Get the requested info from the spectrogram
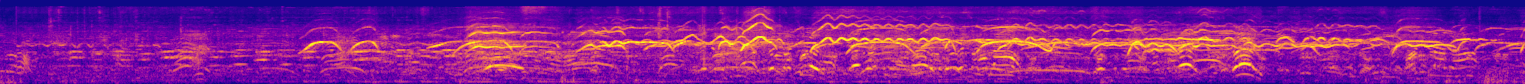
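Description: Large crowd of spectators shouting and whistling at bulls running loose, swelling about three seconds in and staying loud. A steady low hum runs underneath until near the end.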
